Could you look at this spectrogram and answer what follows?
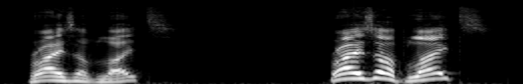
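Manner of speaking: Australian accent. Asked for thoughts on a phrase, a speaker tries it in an aussie accent. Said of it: "it sounds like an Aussie accent saying razor blades".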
